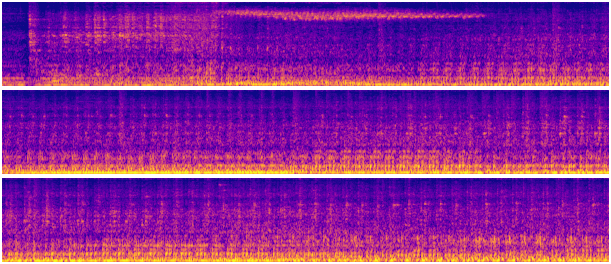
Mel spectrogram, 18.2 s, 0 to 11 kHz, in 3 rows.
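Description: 1986 Chevrolet Caprice engine being started and given gas, running in a way the owner calls terrible. A high squeal comes in about two seconds in and lasts a couple of seconds. The engine then runs louder and steadily from about six seconds in.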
